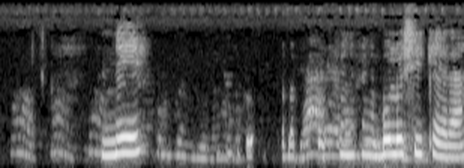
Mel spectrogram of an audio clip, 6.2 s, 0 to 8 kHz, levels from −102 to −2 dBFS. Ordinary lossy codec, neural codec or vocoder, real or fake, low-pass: MP3, 32 kbps; none; real; 7.2 kHz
